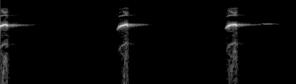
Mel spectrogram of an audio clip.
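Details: Scarlet-backed flowerpecker giving three sharp, very high thin notes about a second apart, each a quick stab trailing into a short falling whistle, on a silent background.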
